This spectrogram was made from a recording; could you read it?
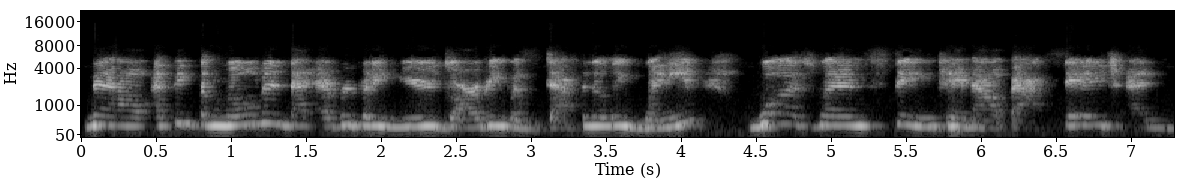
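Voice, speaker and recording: A woman's voice: high-pitched, moderate pace. A woman giving casual wrestling commentary in a clip. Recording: dull lo-fi clip audio.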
